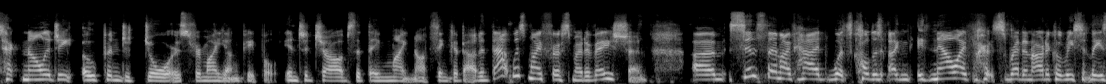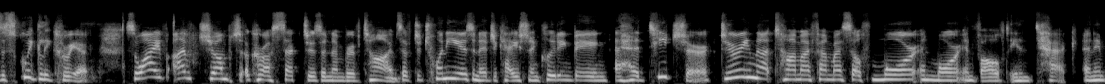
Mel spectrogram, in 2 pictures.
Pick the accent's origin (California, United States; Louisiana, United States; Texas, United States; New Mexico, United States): New Mexico, United States; from the US and from a really tiny town in the middle of nowhere in New Mexico, spent a lot of time growing up in the Southwest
